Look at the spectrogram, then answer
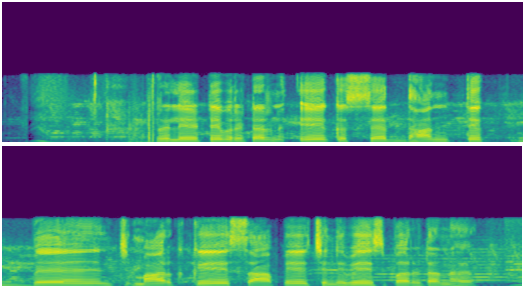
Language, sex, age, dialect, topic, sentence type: Hindi, male, 18-24, Kanauji Braj Bhasha, banking, statement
